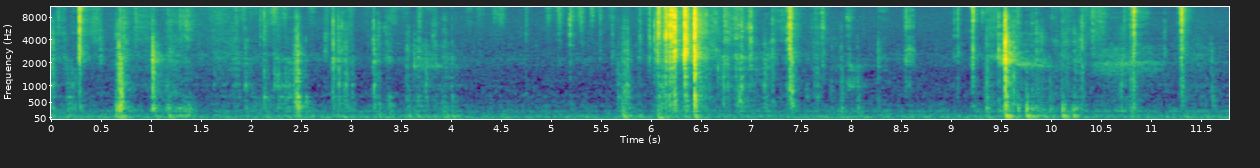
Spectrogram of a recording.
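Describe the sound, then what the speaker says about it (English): Scissors trim paper around a sticker in a quiet craft setting, giving soft irregular snips and light clicks with brief pauses between cuts. "just trim around the sticker a little bit so you can't really tell you cut it off"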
